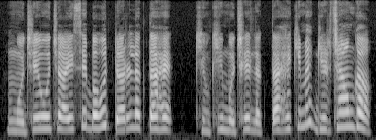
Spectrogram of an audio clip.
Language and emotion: Hindi, fearful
